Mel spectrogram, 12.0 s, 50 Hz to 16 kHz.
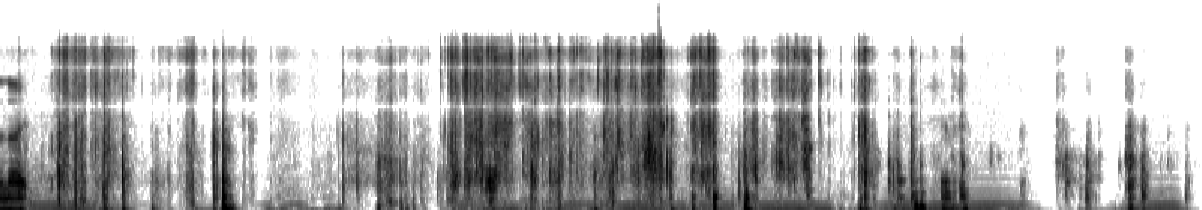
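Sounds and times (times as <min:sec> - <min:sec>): plastic wrapping crinkling and tearing: 0:00.5 - 0:02.6, 0:03.8 - 0:08.9.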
